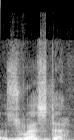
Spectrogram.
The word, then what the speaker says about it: Zvezda: with zvezda zvezda kits they're pronounced zwezda i didn't know that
